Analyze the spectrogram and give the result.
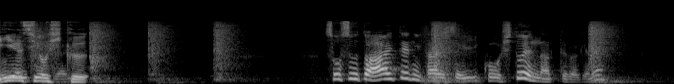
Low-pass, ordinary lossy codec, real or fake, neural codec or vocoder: none; none; real; none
